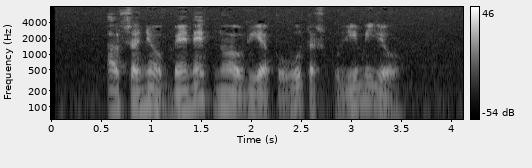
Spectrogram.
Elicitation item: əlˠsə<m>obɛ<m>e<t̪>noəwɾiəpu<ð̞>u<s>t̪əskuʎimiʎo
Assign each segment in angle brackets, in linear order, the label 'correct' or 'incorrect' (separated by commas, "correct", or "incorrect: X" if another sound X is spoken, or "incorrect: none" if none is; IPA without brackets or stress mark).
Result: incorrect: ɲ, incorrect: n, correct, incorrect: ɣ̞, incorrect: none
